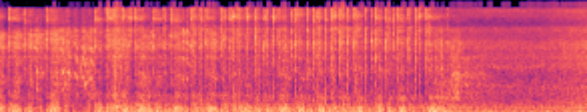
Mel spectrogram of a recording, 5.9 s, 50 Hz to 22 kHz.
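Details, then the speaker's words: Homemade supercharged, fuel-injected Kawasaki Z1000 with twenty-year-old aftermarket ECU, cold start, throttle held slightly open: ragged, stumbling running settling lower; rough running, smells very rich, roughly 20% extra fuel suspected at 12° timing. "smells very fuel Rich yeah maybe I put too much into it we don't know"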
